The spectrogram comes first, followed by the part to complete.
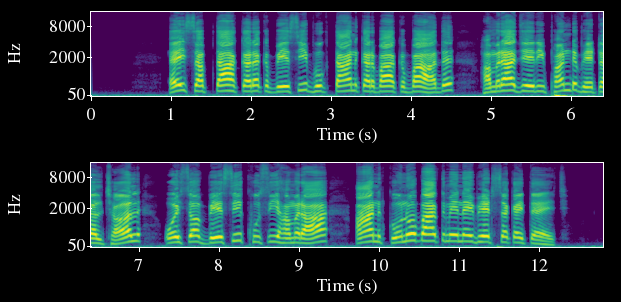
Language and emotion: Maithili, happy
